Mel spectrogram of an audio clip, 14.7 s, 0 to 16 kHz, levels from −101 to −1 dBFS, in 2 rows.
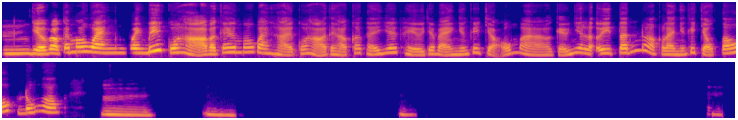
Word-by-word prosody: Ừm, 220 Hz, +1 st, -4 dB
dựa 205 Hz, -2 st, +8 dB
vào 235 Hz, +1 st, +8 dB
cái 280 Hz, +4 st, +1 dB
mối 320 Hz, +1 st, +3 dB
quan 265 Hz, -4 st, +5 dB
quen 260 Hz, -1 st, +1 dB
biết 390 Hz, +8 st, +6 dB
của 270 Hz, -, +5 dB
họ 275 Hz, -3 st, +3 dB
và 200 Hz, -, +3 dB
cái 285 Hz, +8 st, 0 dB
mối 300 Hz, +1 st, -4 dB
quan 265 Hz, -5 st, -1 dB
hệ 160 Hz, -7 st, -5 dB
của 230 Hz, +5 st, -8 dB
họ 225 Hz, -, -2 dB
thì 185 Hz, -, -7 dB
họ 160 Hz, -3 st, -4 dB
có 250 Hz, +11 st, -9 dB
thể 190 Hz, -6 st, -6 dB
giới 270 Hz, +7 st, -3 dB
thiệu 170 Hz, -9 st, -6 dB
cho 205 Hz, -, -5 dB
bạn 170 Hz, -4 st, -4 dB
những 185 Hz, -, -7 dB
cái 275 Hz, +6 st, -7 dB
chỗ 265 Hz, -, -6 dB
mà, 170 Hz, -, -8 dB
kiểu 160 Hz, 0 st, -6 dB
như 265 Hz, +7 st, -4 dB
là, 230 Hz, -, -2 dB
uy 240 Hz, -, 0 dB
tín, 260 Hz, -, -2 dB
hoặc 220 Hz, -, -4 dB
là 185 Hz, -1 st, -1 dB
những 175 Hz, +1 st, -8 dB
cái 275 Hz, -, -7 dB
chỗ -, -, -1 dB
tốt, 265 Hz, -, -1 dB
đúng 260 Hz, +7 st, -2 dB
hông? 290 Hz, -3 st, +1 dB, 0.4 s
Ừm, 160 Hz, -5 st, -9 dB, 0.5 s
ừm. 160 Hz, -4 st, -11 dB, 1.6 s
Ừm. 175 Hz, -, -16 dB, 3.0 s
Ừm. 180 Hz, -3 st, -22 dB
225 Hz, 190 wpm, -24 LUFS, 180-275 Hz, 3.0 s, dựa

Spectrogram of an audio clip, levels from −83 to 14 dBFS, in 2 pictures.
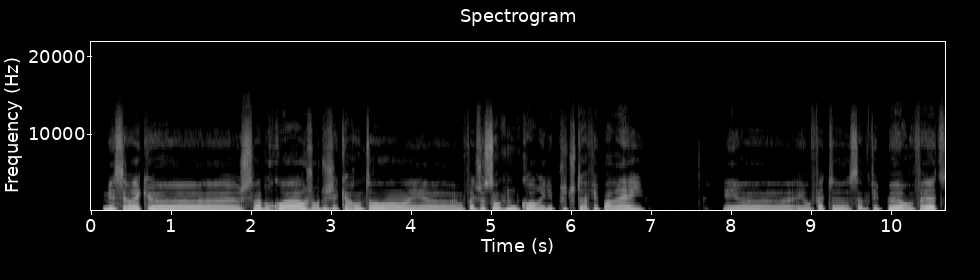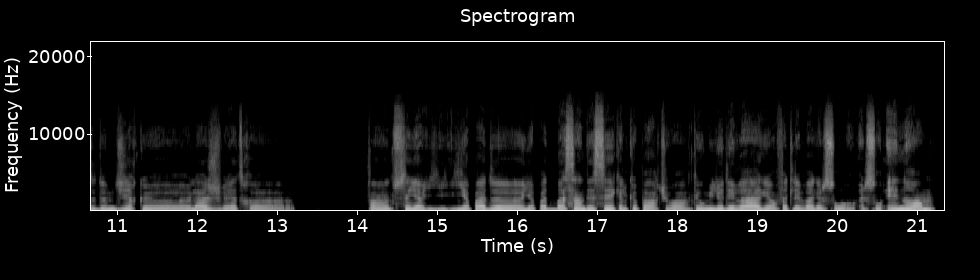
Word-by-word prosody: Mais 110 Hz, +1 st, +2 dB
c'est 115 Hz, +1 st, -1 dB
vrai 145 Hz, +6 st, +4 dB
que 105 Hz, -2 st, +1 dB
je 95 Hz, -, -8 dB
sais 125 Hz, +6 st, -5 dB
pas 135 Hz, -, +5 dB
pourquoi, 135 Hz, +3 st, +4 dB
aujourd'hui, 115 Hz, 0 st, 0 dB
j'ai 105 Hz, -6 st, -4 dB
40 115 Hz, -1 st, -2 dB
ans 130 Hz, +4 st, +2 dB
et 100 Hz, -3 st, -2 dB
heu, 90 Hz, -1 st, -4 dB
en 90 Hz, 0 st, -5 dB
fait, 135 Hz, -1 st, -3 dB
je 105 Hz, -, -4 dB
sens 125 Hz, +7 st, +1 dB
que -, -, +1 dB
mon 95 Hz, -2 st, +4 dB
corps, 130 Hz, +5 st, +2 dB
il 100 Hz, -, -2 dB
est 95 Hz, -, -3 dB
plus 135 Hz, -, -9 dB
tout 130 Hz, -, -10 dB
à 115 Hz, -, -2 dB
fait 115 Hz, -1 st, -5 dB
pareil, 105 Hz, +3 st, -1 dB, 1.0 s
et 100 Hz, -1 st, -4 dB
heu, 85 Hz, -2 st, -4 dB
et 90 Hz, -1 st, -6 dB
en 90 Hz, -, -6 dB
fait, 130 Hz, -3 st, -5 dB
heu, 95 Hz, -3 st, -2 dB
ça 95 Hz, +1 st, -7 dB
me -, -, -10 dB
fait 90 Hz, -, -4 dB
peur, 130 Hz, +7 st, +3 dB
en 110 Hz, -4 st, -2 dB
fait, 125 Hz, -3 st, +2 dB
de 100 Hz, 0 st, -2 dB
me 95 Hz, -, +1 dB
dire 115 Hz, +4 st, -3 dB
que 95 Hz, -2 st, -3 dB
là, 115 Hz, +5 st, +1 dB
je 105 Hz, -6 st, -6 dB
vais 95 Hz, -, -4 dB
être, 105 Hz, -2 st, -6 dB
heu, 85 Hz, -1 st, -5 dB, 1.2 s
enfin 100 Hz, +1 st, 0 dB
tu -, -, -9 dB
sais, 135 Hz, -, 0 dB
il 125 Hz, -, +3 dB
y -, -, +4 dB
a 100 Hz, -, +1 dB
i 105 Hz, -, -6 dB
i 105 Hz, +1 st, -6 dB
il 110 Hz, -, -6 dB
y 110 Hz, -, +1 dB
a 105 Hz, -, 0 dB
pas 135 Hz, +5 st, +3 dB
de 105 Hz, -5 st, +2 dB
il -, -, -1 dB
y -, -, 0 dB
a 95 Hz, -, -4 dB
pas 135 Hz, -1 st, -1 dB
de 115 Hz, -, -8 dB
bassin 110 Hz, +1 st, +2 dB
d'essai 110 Hz, +5 st, +2 dB
quelque 100 Hz, -3 st, -3 dB
part, 95 Hz, 0 st, -2 dB
tu 90 Hz, -, -11 dB
vois? 100 Hz, +3 st, -2 dB
Tu -, -, -1 dB
es -, -, +2 dB
au -, -, +2 dB
milieu 100 Hz, +1 st, +4 dB
des 100 Hz, 0 st, +2 dB
vagues 120 Hz, +4 st, +4 dB
et 100 Hz, -, +1 dB
en 95 Hz, -, -2 dB
fait, 115 Hz, +3 st, -5 dB
les 100 Hz, -1 st, -2 dB
vagues, 115 Hz, +3 st, -1 dB
elles 100 Hz, -3 st, -2 dB
sont 95 Hz, +1 st, -3 dB
elles -, -, -10 dB
sont -, -, -3 dB
énormes 120 Hz, +1 st, +5 dB
105 Hz, 250 wpm, -23 LUFS, 95-120 Hz, 1.2 s, pas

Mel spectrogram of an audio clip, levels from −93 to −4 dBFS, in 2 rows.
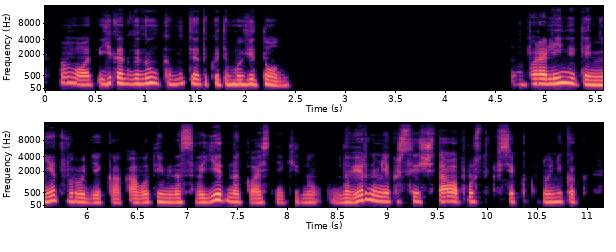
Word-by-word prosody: Вот, 170 Hz, -7 st, +1 dB
и 180 Hz, +4 st, -2 dB
как 205 Hz, -2 st, +4 dB
бы, 190 Hz, -, +1 dB
ну, 210 Hz, +3 st, +2 dB
как 190 Hz, -2 st, -7 dB
будто 200 Hz, +3 st, -2 dB
это 180 Hz, -, -3 dB
какой-то 175 Hz, -1 st, -3 dB
моветон. 165 Hz, -4 st, 0 dB, 2.4 s
Параллельные 190 Hz, +4 st, +5 dB
то 170 Hz, -1 st, 0 dB
нет, 160 Hz, +5 st, +2 dB
вроде 150 Hz, -4 st, -1 dB
как, 130 Hz, -1 st, -8 dB
а 135 Hz, -, 0 dB
вот 145 Hz, +2 st, -3 dB
именно 145 Hz, -1 st, -1 dB
свои 145 Hz, +9 st, +3 dB
одноклассники 145 Hz, -, -3 dB
Ну, 140 Hz, 0 st, -8 dB
наверное, 175 Hz, -, +1 dB
мне 165 Hz, -2 st, +1 dB
кажется, 160 Hz, +1 st, -4 dB
я -, -, 0 dB
считала 165 Hz, +2 st, +3 dB
просто 160 Hz, +1 st, -6 dB
так -, -, -28 dB
все 155 Hz, -, -2 dB
как, 155 Hz, -, -21 dB
ну, 150 Hz, -, -2 dB
они 155 Hz, +2 st, -1 dB
как 150 Hz, -2 st, -7 dB
165 Hz, 175 wpm, -27 LUFS, 145-185 Hz, 2.4 s, Параллельные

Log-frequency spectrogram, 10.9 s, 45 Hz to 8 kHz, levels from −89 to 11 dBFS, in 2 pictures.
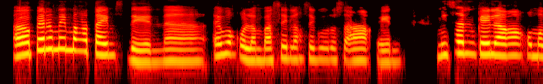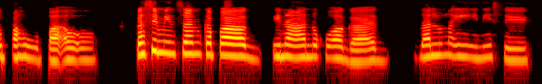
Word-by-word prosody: Oo, 275 Hz, +3 st, +8 dB
pero 370 Hz, +5 st, +5 dB
may 390 Hz, -1 st, +2 dB
mga 355 Hz, -2 st, +3 dB
times 270 Hz, -3 st, +2 dB
din 180 Hz, -3 st, -1 dB
na, 185 Hz, 0 st, -4 dB
ewan 280 Hz, +1 st, 0 dB
ko 230 Hz, -, +1 dB
lang 200 Hz, 0 st, -1 dB
base 200 Hz, +3 st, -1 dB
lang 215 Hz, 0 st, -6 dB
siguro 205 Hz, -1 st, -8 dB
sa 200 Hz, -1 st, -1 dB
akin, 175 Hz, -1 st, -8 dB, 0.4 s
minsan 290 Hz, +1 st, +2 dB
kailangan 270 Hz, -2 st, +5 dB
ko -, -, -4 dB
magpahupa, 230 Hz, -6 st, -3 dB
oo. 200 Hz, 0 st, -9 dB, 0.4 s
Kasi 290 Hz, +5 st, +2 dB
minsan 295 Hz, -1 st, -1 dB
kapag 270 Hz, -4 st, +4 dB, 0.2 s
inaano 245 Hz, -1 st, -2 dB
ko 235 Hz, -1 st, -6 dB
agad, 190 Hz, -2 st, -3 dB, 0.3 s
lalong 250 Hz, +3 st, -4 dB
naiinis 240 Hz, -1 st, -10 dB
eh. 200 Hz, -1 st, -8 dB
240 Hz, 160 wpm, -22 LUFS, 200-275 Hz, 0.4 s, Oo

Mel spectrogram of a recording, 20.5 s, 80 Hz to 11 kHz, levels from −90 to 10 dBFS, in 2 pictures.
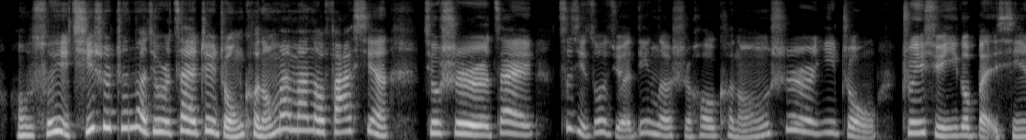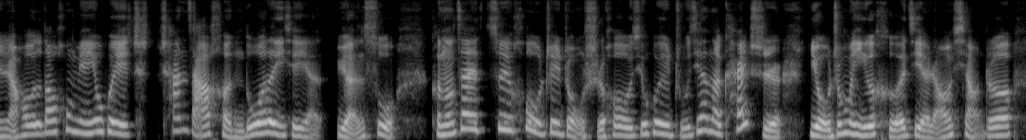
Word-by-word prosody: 哦， 200 Hz, 0 st, +2 dB
所 245 Hz, +6 st, +2 dB
以 285 Hz, -4 st, +8 dB
其 220 Hz, +10 st, +5 dB
实 380 Hz, +1 st, +6 dB
真 370 Hz, 0 st, +1 dB
的 340 Hz, -7 st, +5 dB
就 280 Hz, +1 st, +2 dB
是 260 Hz, -, +3 dB
在 270 Hz, +1 st, +5 dB
这 265 Hz, +1 st, +2 dB
种 190 Hz, -3 st, +4 dB
可 220 Hz, -1 st, +1 dB
能 185 Hz, +2 st, +2 dB
慢 330 Hz, +5 st, +2 dB
慢 315 Hz, 0 st, +1 dB
地 285 Hz, -3 st, +4 dB
发 270 Hz, +1 st, +1 dB
现， 270 Hz, -8 st, -1 dB, 0.3 s
就 250 Hz, -2 st, +1 dB
是 225 Hz, -4 st, +6 dB
在 225 Hz, -1 st, +1 dB, 0.2 s
自 360 Hz, -, -6 dB
己 265 Hz, -, -4 dB
做 260 Hz, +7 st, -4 dB
决 185 Hz, -10 st, -4 dB
定 245 Hz, +7 st, -7 dB
的 190 Hz, -3 st, -3 dB
时 185 Hz, -2 st, -9 dB
候， 190 Hz, +1 st, -5 dB
可 190 Hz, 0 st, -10 dB
能 175 Hz, +7 st, -8 dB
是 295 Hz, -1 st, -4 dB
一 255 Hz, +1 st, -9 dB
种 175 Hz, -, -5 dB, 0.2 s
追 255 Hz, -1 st, +1 dB
寻 205 Hz, -8 st, -1 dB
一 190 Hz, -, -4 dB
个 195 Hz, 0 st, 0 dB
本 190 Hz, -3 st, -2 dB
心， 175 Hz, +2 st, -6 dB
然 175 Hz, -, -3 dB
后 215 Hz, +2 st, -1 dB
到 260 Hz, +3 st, -2 dB
后 310 Hz, +4 st, -9 dB
面 260 Hz, -4 st, -3 dB
又 275 Hz, +3 st, -1 dB
会 250 Hz, -6 st, +1 dB
掺 215 Hz, -, -12 dB
掺 300 Hz, +2 st, -7 dB
杂 210 Hz, -8 st, 0 dB
很 170 Hz, -9 st, -5 dB
多 225 Hz, +7 st, +3 dB
的 255 Hz, -1 st, +6 dB
一 220 Hz, -, -2 dB
些 200 Hz, -2 st, -4 dB
颜 170 Hz, -2 st, -7 dB
元 180 Hz, -1 st, -1 dB
素。 190 Hz, +5 st, -3 dB, 0.3 s
可 220 Hz, -, -3 dB
能 225 Hz, +2 st, +1 dB
在 345 Hz, +4 st, +2 dB
最 330 Hz, 0 st, -4 dB
后 285 Hz, -4 st, -3 dB
这 245 Hz, +1 st, -3 dB
种 185 Hz, -5 st, -4 dB
时 170 Hz, -, -4 dB
候， 190 Hz, +1 st, -2 dB
就 225 Hz, +4 st, -3 dB
会 235 Hz, -3 st, +1 dB
逐 190 Hz, -2 st, -7 dB
渐 300 Hz, +9 st, -4 dB
地 250 Hz, -4 st, 0 dB
开 360 Hz, -, -1 dB
始 475 Hz, 0 st, -2 dB, 0.2 s
有 190 Hz, -7 st, +4 dB
这 205 Hz, -, 0 dB
么 245 Hz, -1 st, +1 dB
一 210 Hz, -3 st, +2 dB
个 205 Hz, +1 st, +5 dB
和 170 Hz, -4 st, 0 dB
解。 185 Hz, -4 st, 0 dB
然 135 Hz, -3 st, -5 dB
后 185 Hz, +4 st, -2 dB
想 210 Hz, -, -6 dB
着， 195 Hz, +2 st, +1 dB
230 Hz, 250 characters per minute, -24 LUFS, 190-270 Hz, 0.3 s, 以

